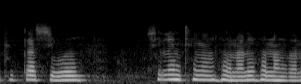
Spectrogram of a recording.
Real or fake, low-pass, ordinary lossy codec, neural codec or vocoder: fake; 7.2 kHz; Opus, 32 kbps; codec, 24 kHz, 6 kbps, HILCodec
